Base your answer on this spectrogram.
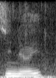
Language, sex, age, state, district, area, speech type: Bodo, female, 18-30, Assam, Baksa, rural, spontaneous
